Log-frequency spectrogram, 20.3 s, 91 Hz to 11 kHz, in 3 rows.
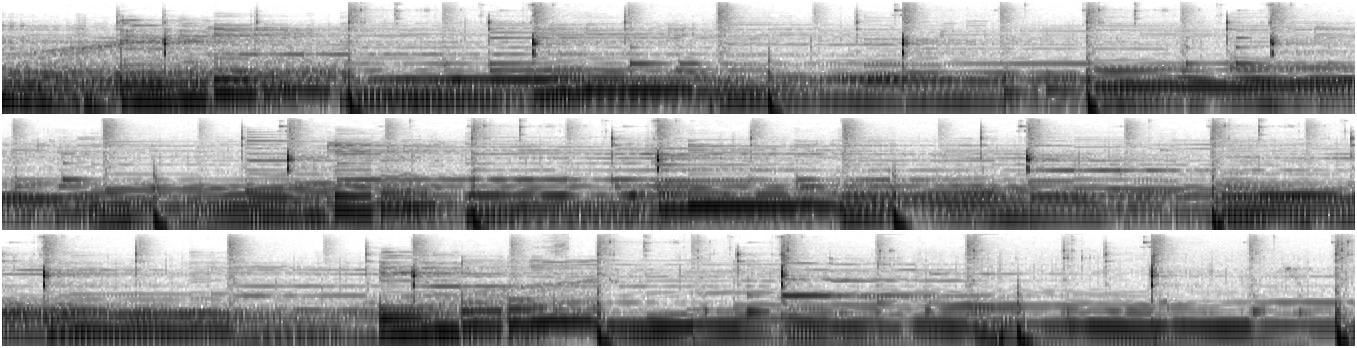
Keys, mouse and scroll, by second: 0.4 ctrl+z, 1.8 click, 2.3-4.8 middle drag, 4.8 f, 5.2 middle click, 6.0 i, 8.8 scroll down 2, 8.9-12.6 middle drag, 12.6 scroll down 1, 12.8-18.9 middle drag, 18.9-20.1 drag, 20.1 Tab.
